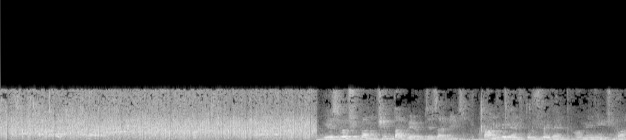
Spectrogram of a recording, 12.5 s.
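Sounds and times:
audience applause after a film screening honouring Artavazd Peleshian: 0:00.0 - 0:06.4
speech: 0:06.8 - 0:12.5.

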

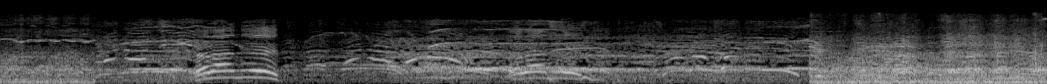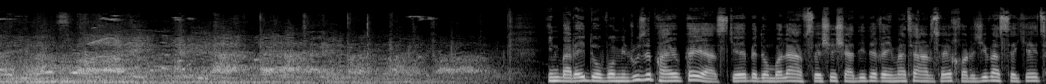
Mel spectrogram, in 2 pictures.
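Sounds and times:
crowd shouting: 0:00.0 - 0:15.5
speech: 0:02.2 - 0:03.0, 0:16.0 - 0:20.9
crowd chanting slogans: 0:02.8 - 0:15.6.

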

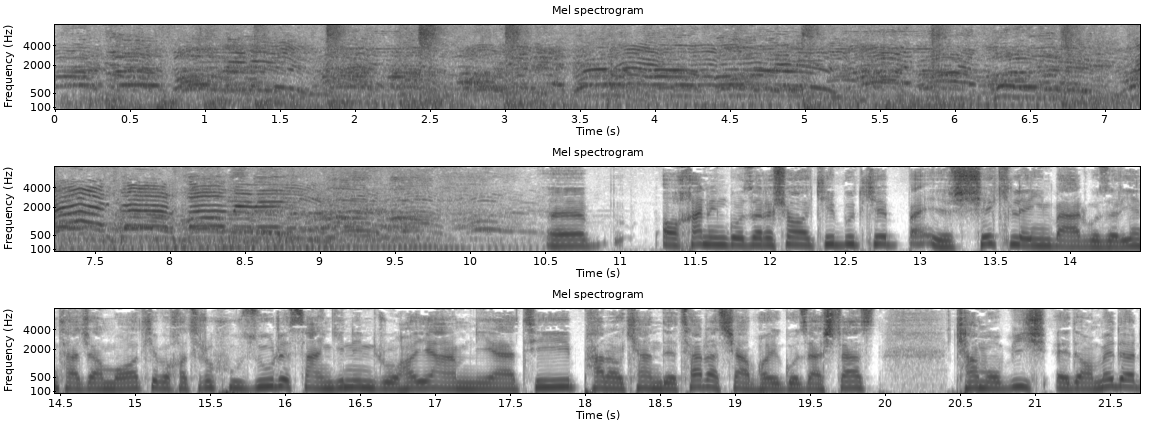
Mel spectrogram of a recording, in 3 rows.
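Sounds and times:
protest crowd in Tehranpars, Tehran, shouting and chanting: 0:00.0 - 0:10.6
speech: 0:10.5 - 0:21.6.

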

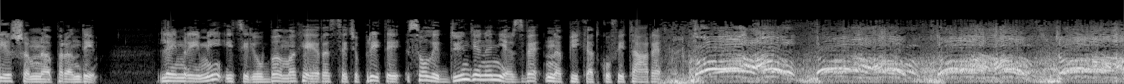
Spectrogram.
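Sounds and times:
speech: 0:00.0 - 0:08.3, 0:09.2 - 0:10.8
crowd of West Germans in Berlin chanting: 0:06.8 - 0:11.2.

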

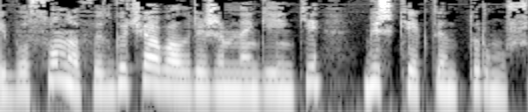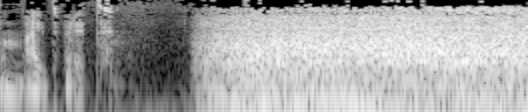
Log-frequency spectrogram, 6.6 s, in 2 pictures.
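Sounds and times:
speech: 0:00.0 - 0:04.7
street traffic at Lev Tolstoy and Nekrasov intersection in Bishkek: 0:04.5 - 0:06.5.

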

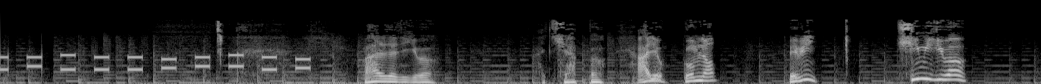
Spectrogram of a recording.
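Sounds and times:
telephone keypad tones as a number is dialed: 0:00.0 - 0:03.1
speech: 0:03.1 - 0:04.5, 0:05.4 - 0:07.3, 0:07.9 - 0:08.3, 0:09.0 - 0:09.8.

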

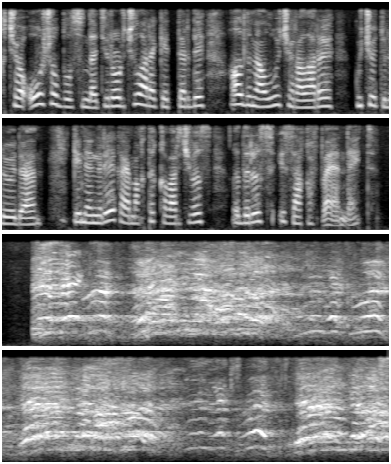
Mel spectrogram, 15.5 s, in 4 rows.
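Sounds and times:
speech: 0:00.1 - 0:09.4
schoolchildren chanting anti-terrorism slogans while marching through central Kara-Suu: 0:08.0 - 0:15.4.

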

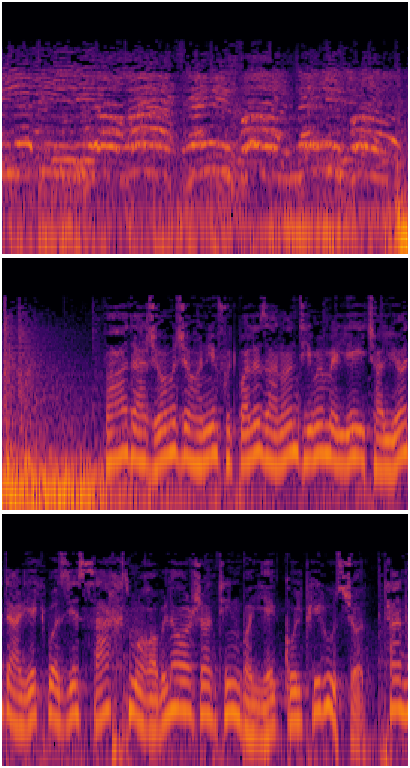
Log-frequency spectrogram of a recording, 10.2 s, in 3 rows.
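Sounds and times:
Esteghlal football fans chanting protest slogans outside the club building: 0:00.0 - 0:03.5
speech: 0:04.2 - 0:10.1.

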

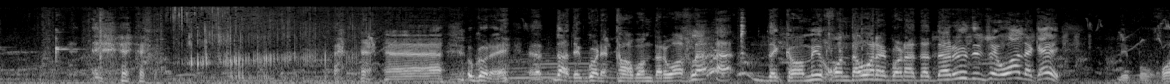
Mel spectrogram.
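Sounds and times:
speech: 0:01.2 - 0:01.7, 0:03.6 - 0:11.6
tea pouring into a cup: 0:01.6 - 0:04.2
cup clinking: 0:01.7 - 0:04.0.

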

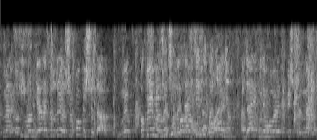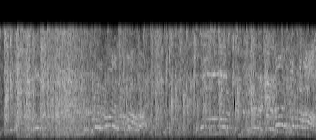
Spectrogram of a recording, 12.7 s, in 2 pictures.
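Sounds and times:
speech: 0:00.4 - 0:07.2
applause at end of press conference: 0:05.5 - 0:12.6.

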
